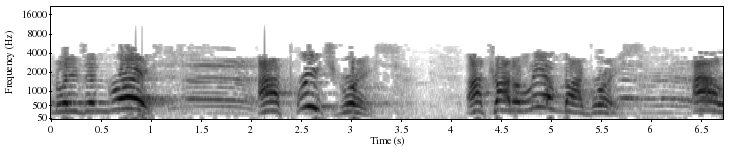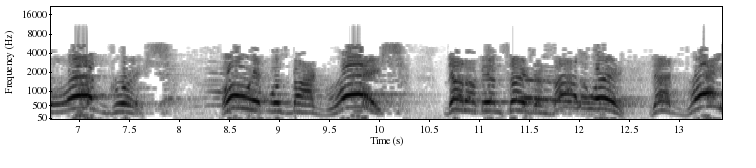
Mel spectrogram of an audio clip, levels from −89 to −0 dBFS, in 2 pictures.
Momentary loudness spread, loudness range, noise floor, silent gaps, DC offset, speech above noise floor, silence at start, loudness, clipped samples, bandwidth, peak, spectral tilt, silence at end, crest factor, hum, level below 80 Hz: 20 LU; 5 LU; -57 dBFS; none; under 0.1%; 44 dB; 0 s; -12 LUFS; under 0.1%; 7.4 kHz; 0 dBFS; -4.5 dB/octave; 0 s; 14 dB; none; -48 dBFS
